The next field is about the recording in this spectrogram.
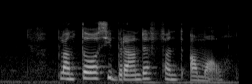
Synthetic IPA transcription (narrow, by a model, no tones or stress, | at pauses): plɐntɑːsibrɐndəfəntʰɐmɐ̰lˠ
